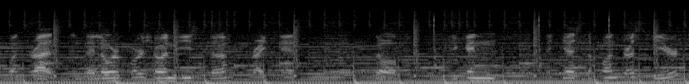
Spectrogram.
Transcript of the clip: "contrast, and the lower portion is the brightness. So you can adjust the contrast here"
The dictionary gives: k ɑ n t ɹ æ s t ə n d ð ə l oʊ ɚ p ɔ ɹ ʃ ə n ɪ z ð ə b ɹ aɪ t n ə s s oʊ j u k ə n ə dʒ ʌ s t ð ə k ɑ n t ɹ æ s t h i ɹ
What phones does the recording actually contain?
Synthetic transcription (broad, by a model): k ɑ n t ɹ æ s t ə n d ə l oʊ ɚ p ɔ ɹ ʃ ə n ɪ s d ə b ɹ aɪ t ə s s oʊ j u k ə n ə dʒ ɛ s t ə k ɑ n t ɹ æ s t h i ɹ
